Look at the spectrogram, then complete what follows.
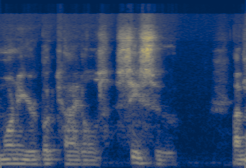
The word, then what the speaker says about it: sisu: You use a word in one of your book titles, sisu. I'm not sure if I'm pronouncing that correctly. Perfect. Uh tell us about that word. Yeah, so sisu is such an important Finnish concept.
